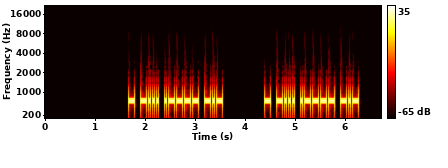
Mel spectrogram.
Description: Morse code, heard as a keyed tone, about 30 wpm, 700 Hz. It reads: TB1K TB1K
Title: DXCC-100 Call Signs - 4 Characters - Repeated 2x - 30wpm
